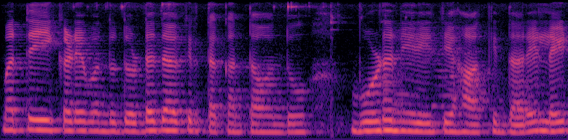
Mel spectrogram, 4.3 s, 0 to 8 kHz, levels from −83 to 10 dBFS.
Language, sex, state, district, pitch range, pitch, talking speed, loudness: Kannada, female, Karnataka, Mysore, 180-205 Hz, 190 Hz, 110 wpm, -26 LUFS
